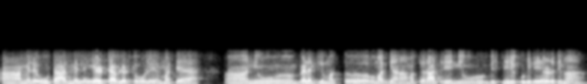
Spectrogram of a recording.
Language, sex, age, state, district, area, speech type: Kannada, male, 18-30, Karnataka, Tumkur, rural, conversation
